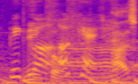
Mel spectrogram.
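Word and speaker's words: BeCool: Just imagine you're saying be cool. Vickle, okay.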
